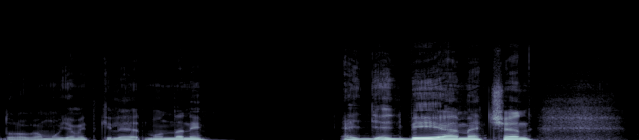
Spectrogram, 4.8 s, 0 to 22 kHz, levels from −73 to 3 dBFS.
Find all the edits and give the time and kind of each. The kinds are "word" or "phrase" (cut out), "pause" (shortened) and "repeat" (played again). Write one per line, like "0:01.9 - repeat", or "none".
none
